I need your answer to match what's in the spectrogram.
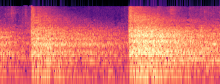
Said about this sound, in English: It all followed this. Battering rams used on the doors of the U.S. Capitol.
